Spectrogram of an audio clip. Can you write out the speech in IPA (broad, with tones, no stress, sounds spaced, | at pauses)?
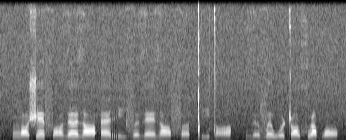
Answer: ŋ ɒ˧˩ ʃ ɛ˥ f ɒ˩˧ ð ɜ˥˧ ð ɑ˧ ʔ æ˧ r i˧˩ v ə˧˩ ð ɛ˥˧ ð ɑ˧˩ f ʌ˩˧ ǃ i˧ d ɑ˩˧ | ð ə˩˧ v ə˥˧ w ʊ˧ ʈ ɒ˧˩ xʷ ɑ˥˧ b ɔ˧˩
